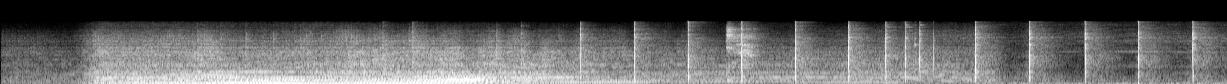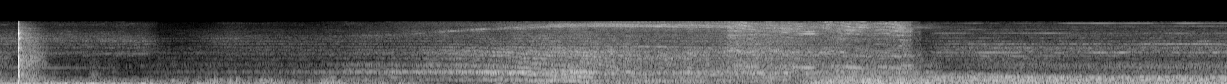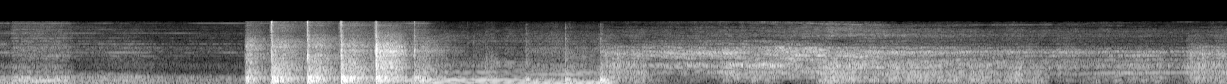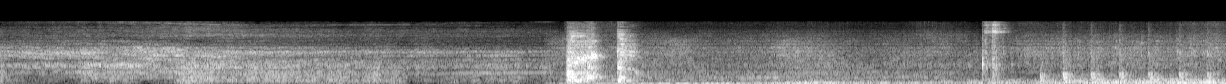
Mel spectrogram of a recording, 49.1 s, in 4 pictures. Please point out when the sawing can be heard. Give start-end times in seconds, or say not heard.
19.5-21.5.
